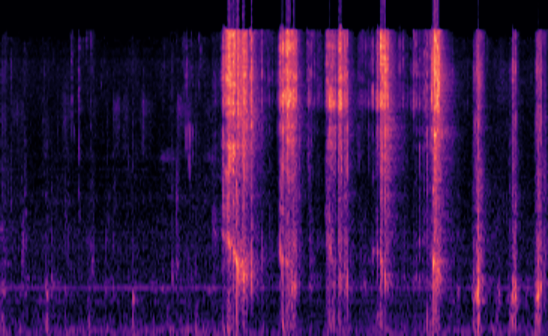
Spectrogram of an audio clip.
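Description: Close-up biting and chewing of a crunchy kerupuk cracker dipped in peanut sambal. About three seconds in comes one loud crunching bite, followed by crisp chewing crunches about two a second.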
